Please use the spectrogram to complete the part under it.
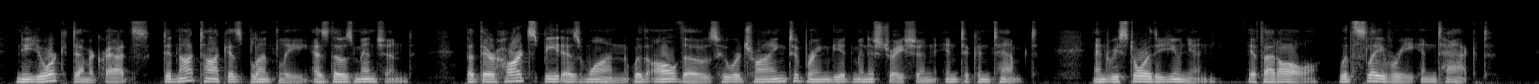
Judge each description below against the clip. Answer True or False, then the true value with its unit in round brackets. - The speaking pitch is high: False (115 Hz)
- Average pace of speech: True (160 wpm)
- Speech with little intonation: True (2.2 semitones)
